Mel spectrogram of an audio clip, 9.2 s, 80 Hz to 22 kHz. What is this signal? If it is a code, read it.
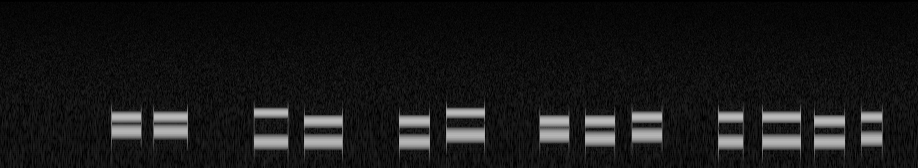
DTMF, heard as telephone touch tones, dialled by hand, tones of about 300 ms. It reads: 00 31 19 748 2215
